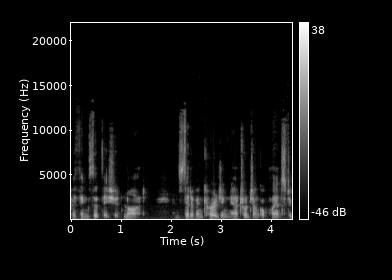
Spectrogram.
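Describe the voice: The speaker is doing plain reading aloud. Nothing more is added to the delivery.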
